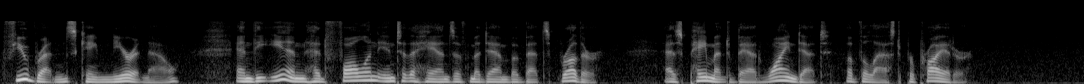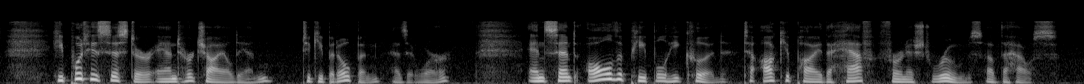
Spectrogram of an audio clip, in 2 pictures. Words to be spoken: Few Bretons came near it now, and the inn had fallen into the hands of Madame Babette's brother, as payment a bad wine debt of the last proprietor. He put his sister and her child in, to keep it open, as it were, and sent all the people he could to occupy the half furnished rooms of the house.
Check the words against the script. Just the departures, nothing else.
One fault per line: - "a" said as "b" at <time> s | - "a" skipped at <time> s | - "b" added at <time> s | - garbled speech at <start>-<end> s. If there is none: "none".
none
